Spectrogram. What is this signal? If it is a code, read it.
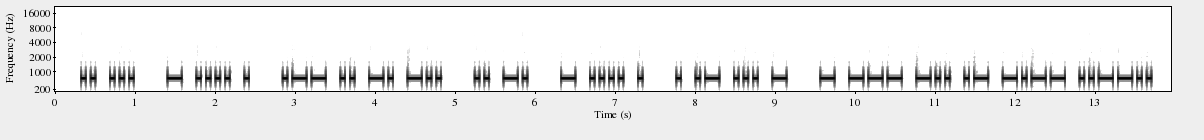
Morse code, heard as a keyed tone, about 20 wpm, 700 Hz. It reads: IS THE WIND IN THE EAST TODAY?
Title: Sentences from Top 1000 Words - Review Part 3 - 20wpm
